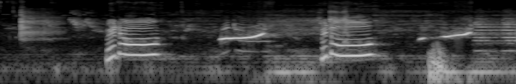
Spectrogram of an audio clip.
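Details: Pet parrot talking, calling out a word in imitation of human speech: several short harmonic, voice-like syllables, some rising in pitch, separated by brief pauses, with a faint low hum underneath.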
